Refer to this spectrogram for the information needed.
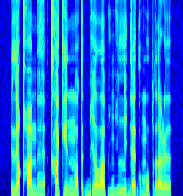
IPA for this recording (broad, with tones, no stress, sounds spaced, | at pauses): lʲ a˨ qʰ eː˨ m ɛ̤˦ | kʰ a˦ kʲ e˨ nː ɔ˦˨ t ɘ˨ ɡ͡b iː˨ lˠ ɛ˨ p i̤˦ m i̤˨ lː i˦ ɡ ɛː˦ ɡ ɔ̤˦ m o˨ p r a˨ ɭ ɘ˨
